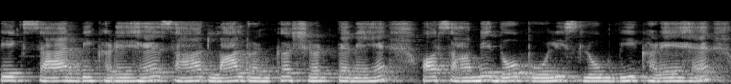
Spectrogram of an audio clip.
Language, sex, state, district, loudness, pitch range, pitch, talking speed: Hindi, female, Uttar Pradesh, Jyotiba Phule Nagar, -13 LUFS, 155-175 Hz, 165 Hz, 165 wpm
